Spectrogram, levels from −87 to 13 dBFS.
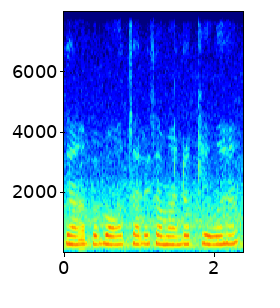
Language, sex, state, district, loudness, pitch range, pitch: Hindi, female, Jharkhand, Garhwa, -13 LUFS, 280-295 Hz, 290 Hz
